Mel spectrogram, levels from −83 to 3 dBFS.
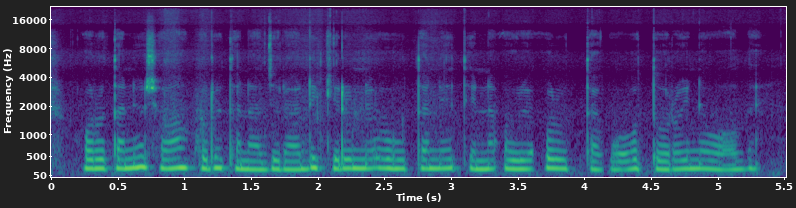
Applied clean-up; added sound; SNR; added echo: none; none; none; none.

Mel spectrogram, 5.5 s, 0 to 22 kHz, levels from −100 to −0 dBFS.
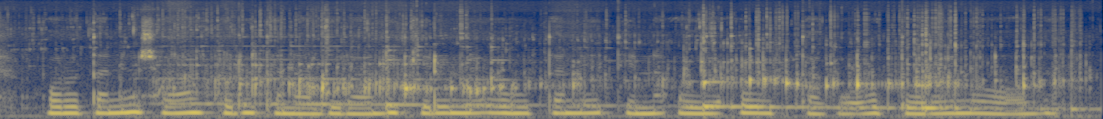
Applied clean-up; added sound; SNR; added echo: none; Liquid; 5 dB; none.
